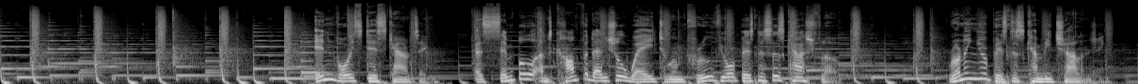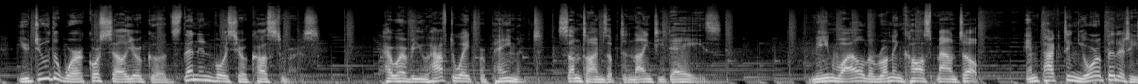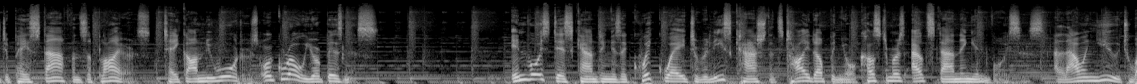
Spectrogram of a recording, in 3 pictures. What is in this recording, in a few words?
male english irish neutral irish accent financial services; irish southern; corporate; bibby financial services ltd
